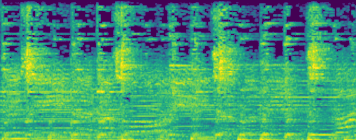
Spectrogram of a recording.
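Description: Devotional bhajan sung by a children's group in a chant-like style, with a steady harmonium drone, rhythmic hand-drum strokes and wooden kartal clappers keeping the beat.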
